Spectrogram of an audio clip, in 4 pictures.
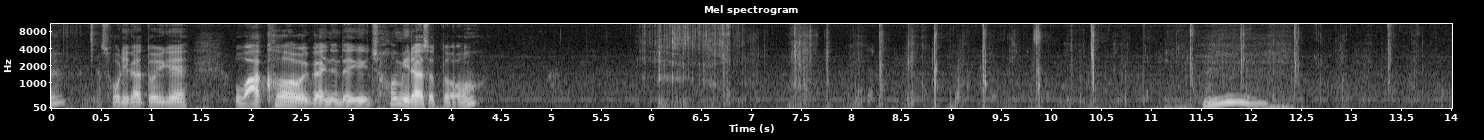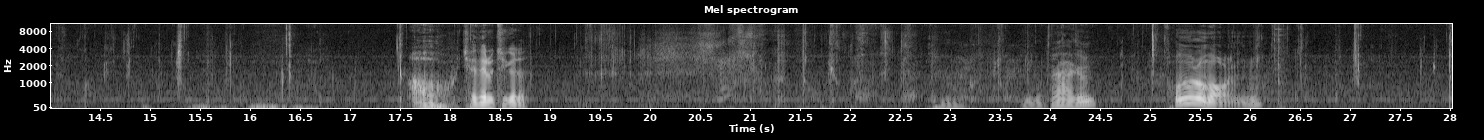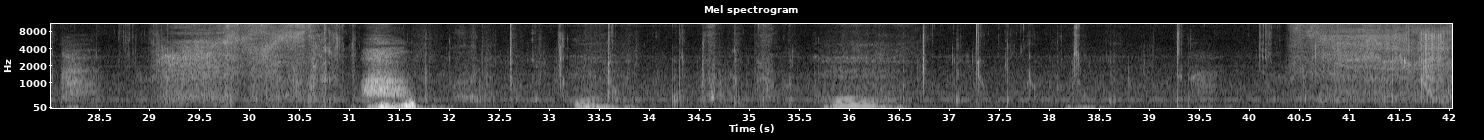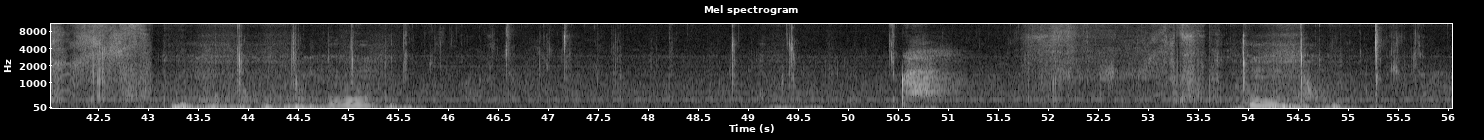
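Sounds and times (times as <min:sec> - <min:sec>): crunchy chewing: 0:05.0 - 0:17.6, 0:18.7 - 0:25.2, 0:26.0 - 0:31.1, 0:31.7 - 0:50.6, 0:51.6 - 0:56.0
person humming in enjoyment: 0:11.4 - 0:12.4, 0:35.8 - 0:36.4, 0:44.7 - 0:45.5, 0:54.0 - 0:54.6.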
